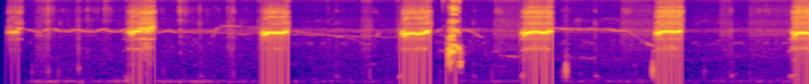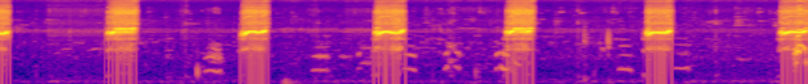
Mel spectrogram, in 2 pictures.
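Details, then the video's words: Grey francolin, locally called teetar, giving sharp high-pitched notes repeated about once a second in a steady series, with quiet gaps and a few faint extra sounds between calls. "teetar ki awaaz,grey partridge bird sound"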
